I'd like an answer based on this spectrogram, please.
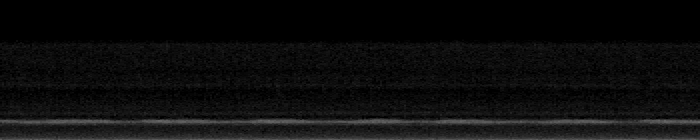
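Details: Crickets calling at night in a garden of yellow daisies: a high sustained trill pulsing brighter roughly every second, with quiet low-pitched background noise.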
